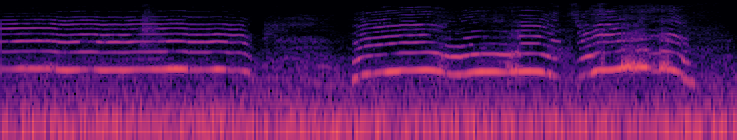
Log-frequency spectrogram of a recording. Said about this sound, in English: But the interesting thing about this is that the woman, while she's screaming, sounds a lot like an ambulance. She sure does.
